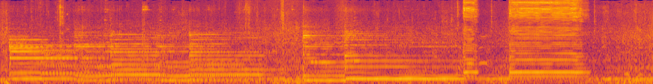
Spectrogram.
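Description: Live music played on a wheeled upright piano: held chords that change about every second, with a brief wavering note near the end.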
